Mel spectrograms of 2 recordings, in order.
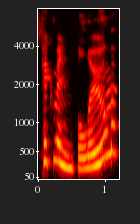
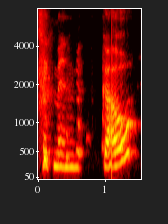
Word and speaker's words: Pikmin Bloom: nice um I also want to clarify it's Pikmin Bloom not Pikman go my brother was very upset when I mispronounced the Pikmin app yeah one thing you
